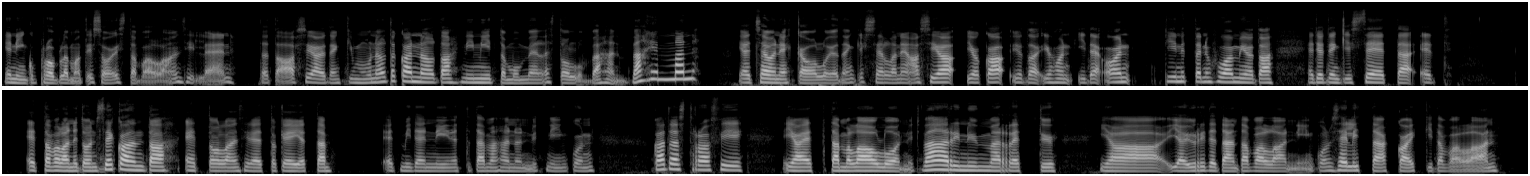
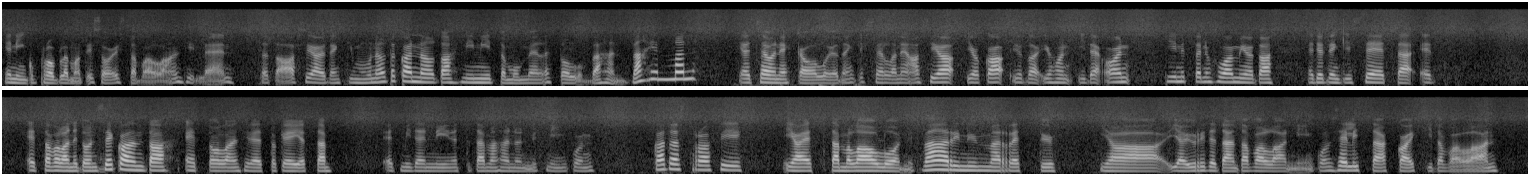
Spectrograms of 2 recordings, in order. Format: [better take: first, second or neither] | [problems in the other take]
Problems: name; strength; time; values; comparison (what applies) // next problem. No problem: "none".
first | hiss; loud; throughout; 9 dB below the speech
